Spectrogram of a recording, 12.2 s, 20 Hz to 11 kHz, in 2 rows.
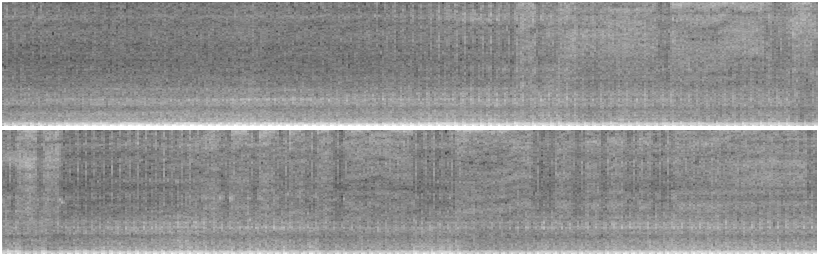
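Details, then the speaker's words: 2011 Yamaha Raptor 125 quad, with good fuel flow from the petcock confirmed, checked for air leaks around the intake boot: steady, even single-cylinder idle with no surging or change, so no intake air leak found yet. "All right, we're just checking for air leaks around the boot here. So, it'll change in idle if it's sucking in anything. Nothing yet."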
